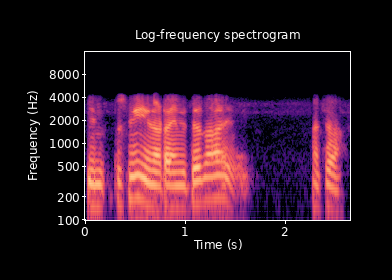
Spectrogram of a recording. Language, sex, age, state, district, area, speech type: Dogri, male, 30-45, Jammu and Kashmir, Udhampur, rural, conversation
